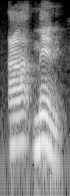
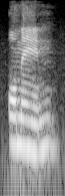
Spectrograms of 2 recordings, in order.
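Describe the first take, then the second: First: The word begins with an open a vowel. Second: The word begins with a rounded o vowel. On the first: The speaker calls it right. "la respuesta es amén" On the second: The speaker calls it wrong. "no omen"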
